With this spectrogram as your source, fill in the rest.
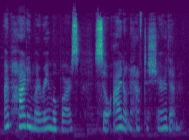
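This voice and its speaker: A woman's voice: fairly high pitch, measured pace, soft background music, lightly acted. A woman voicing a naive, earnest young male cartoon bear in a children's storybook. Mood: secretive.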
